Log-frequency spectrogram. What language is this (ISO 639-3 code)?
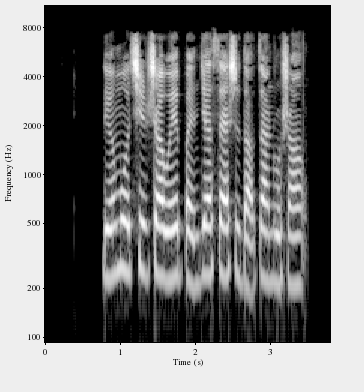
zho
